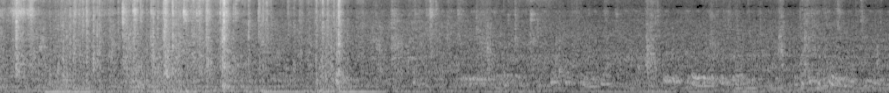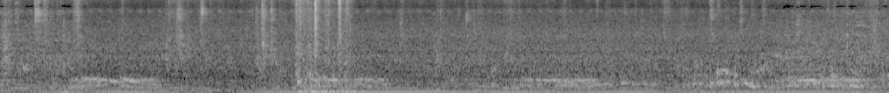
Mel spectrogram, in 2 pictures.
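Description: Sialkoti golden pigeons of the dab variety coo steadily in soft, repeated low calls, close by, with occasional wing flutters, faint chirps and a bright hiss of background noise.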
